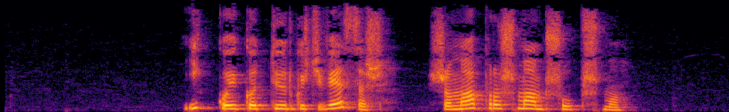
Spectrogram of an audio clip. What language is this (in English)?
Mari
